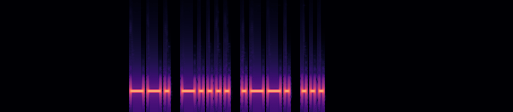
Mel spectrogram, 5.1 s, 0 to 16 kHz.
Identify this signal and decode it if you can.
Morse code, heard as a keyed tone, about 28 wpm, 700 Hz. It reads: G6PS
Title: DXCC-100 Call Signs - 4 Characters - Repeated 2x - 28wpm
